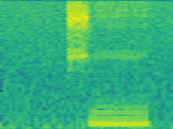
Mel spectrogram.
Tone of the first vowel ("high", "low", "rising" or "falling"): high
